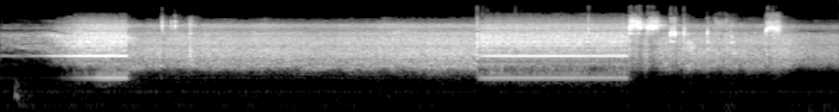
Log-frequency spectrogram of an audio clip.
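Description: A telephone ring tone comes through a hissy phone line in two bursts, one short and one longer, separated by a pause, while the caller waits for the call to be picked up, with faint whispering voices of two people talking in the background.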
